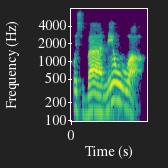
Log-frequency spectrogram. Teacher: Tanwin bertemu wawu menahan melebur harokat tanwin kepada huruf wawu disertai dengungan sekurang-kurangnya 2 harokat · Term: idgham bihunna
